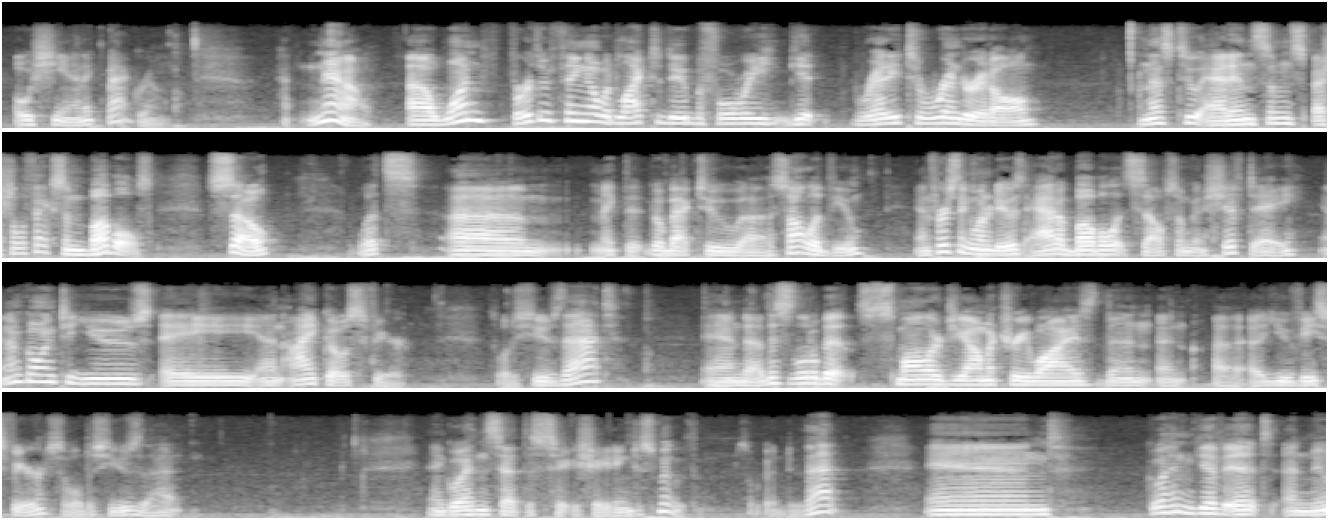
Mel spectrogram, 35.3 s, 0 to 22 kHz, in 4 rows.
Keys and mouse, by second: 0.0-1.6 drag, 1.2-7.2 middle drag, 1.2 right click, 12.6-15.1 drag, 15.1-17.3 middle drag, 21.1 middle click, 22.3 middle click, 28.2-30.2 drag, 34.8-35.3 drag.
